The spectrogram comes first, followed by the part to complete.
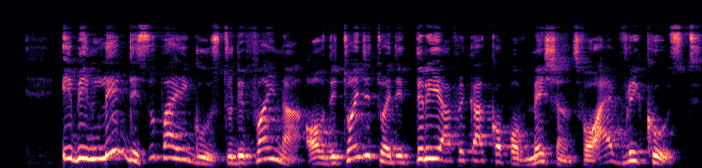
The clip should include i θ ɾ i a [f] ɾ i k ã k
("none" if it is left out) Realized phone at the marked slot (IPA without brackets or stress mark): f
